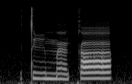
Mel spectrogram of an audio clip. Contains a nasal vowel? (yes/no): yes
